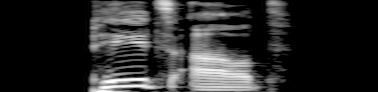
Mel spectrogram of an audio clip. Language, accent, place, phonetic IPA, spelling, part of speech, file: German, Germany, Berlin, [ˈpɪlt͡sˌʔaːɐ̯t], Pilzart, noun, De-Pilzart.ogg
- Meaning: fungal species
